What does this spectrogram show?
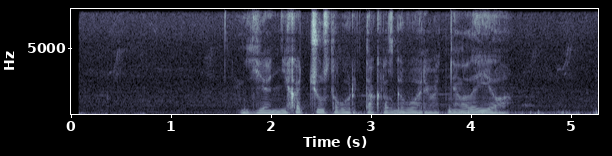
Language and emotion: Russian, angry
